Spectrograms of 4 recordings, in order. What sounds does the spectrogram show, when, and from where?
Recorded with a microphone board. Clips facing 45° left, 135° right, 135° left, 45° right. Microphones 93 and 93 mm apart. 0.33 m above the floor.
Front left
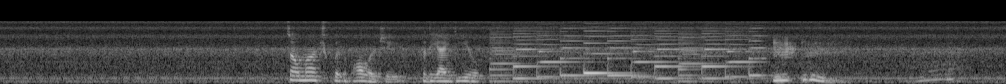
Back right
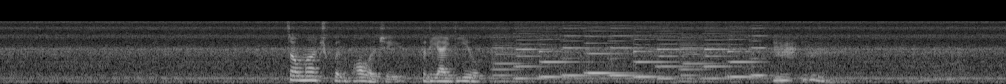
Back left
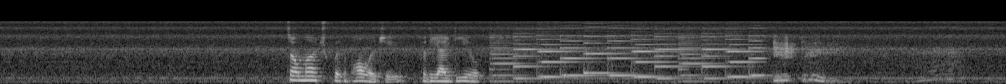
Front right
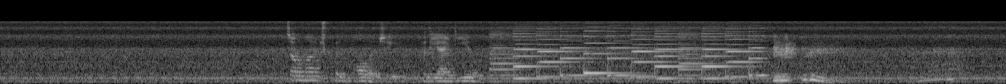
2.9 s a woman speaking: 125° left, 1.5 m
4.9 s a ringtone: 25° left, 7 m
7.7 s breathing: 20° left, 2.5 m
